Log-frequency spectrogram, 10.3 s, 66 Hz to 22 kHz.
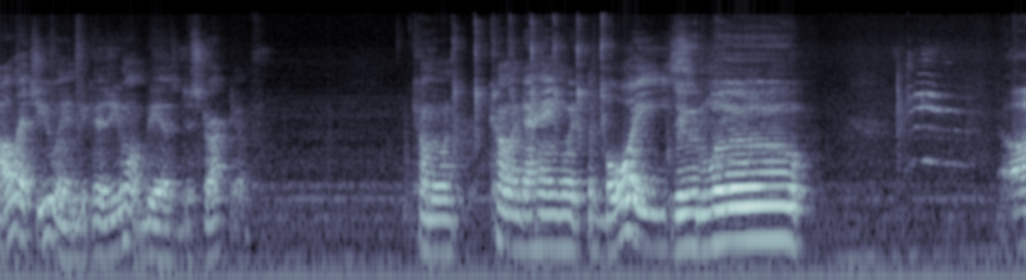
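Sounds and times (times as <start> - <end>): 
speech: 0.2 - 2.6, 4.1 - 8.1
cat meowing: 9.0 - 9.9.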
